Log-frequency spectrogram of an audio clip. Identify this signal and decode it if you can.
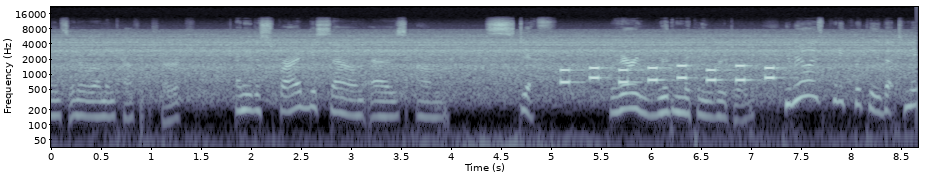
DTMF, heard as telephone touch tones, dialled by machine, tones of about 90 ms, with radio hiss and room echo. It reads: 18159468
